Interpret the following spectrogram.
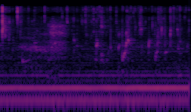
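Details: Outdoor unit of an inverter mini-split heat pump in Massachusetts, heating on a humid rainy/snowy day: steady low hum with irregular drips and trickling water as large amounts of condensate drain off after a defrost cycle; normal.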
